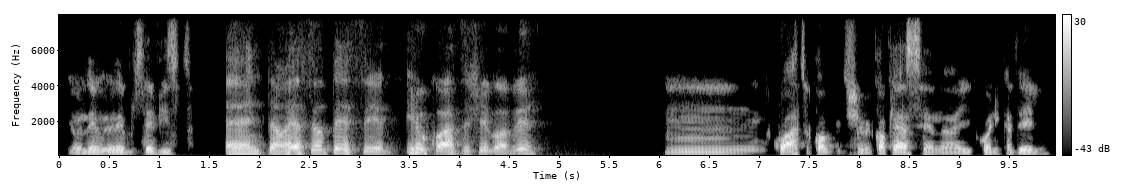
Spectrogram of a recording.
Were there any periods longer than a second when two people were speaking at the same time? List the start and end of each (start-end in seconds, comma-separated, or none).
none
